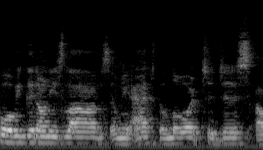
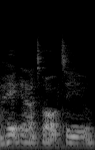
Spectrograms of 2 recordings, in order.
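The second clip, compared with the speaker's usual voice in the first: soft, gentle voice, not hard; 7 dB quieter than usual. Showing how to raise hurt feelings with a spouse: soft voice. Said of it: "with the soft voice".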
